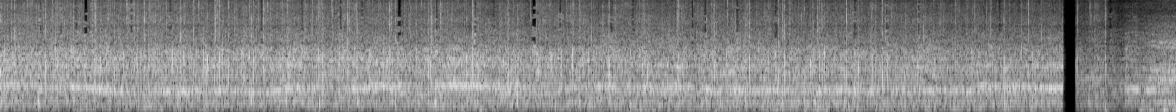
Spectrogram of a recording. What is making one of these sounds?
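A large stadium crowd sings and chants together loudly.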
